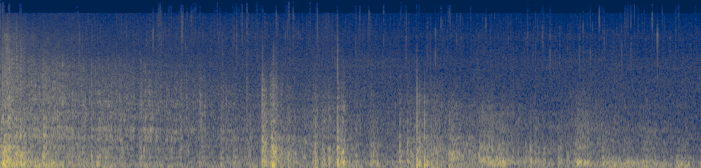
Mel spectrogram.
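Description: An approaching thunderstorm over a field, with steady heavy rain pouring down and low rumbles of thunder rolling through, punctuated by a few sharper crackling strikes, enveloping, with no voices.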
